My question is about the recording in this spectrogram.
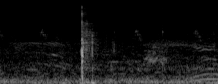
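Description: A softball bat hitting a soft-tossed softball: one sharp crack about a second in.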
